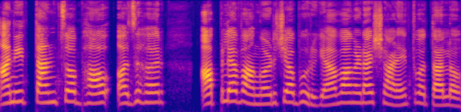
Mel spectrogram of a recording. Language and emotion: Goan Konkani, neutral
